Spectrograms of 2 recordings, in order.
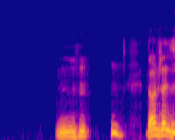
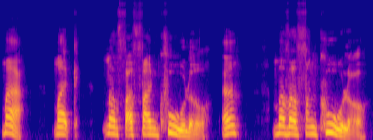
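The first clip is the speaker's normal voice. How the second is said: higher, slow Italian-American "ma va fanculo"; Italian curse impression; 7 semitones higher, 3 dB louder than usual. Telling the guest how to answer strangers, Italian-American accent. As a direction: throw it at them like an offended Italian uncle. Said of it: "you do like that to them".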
